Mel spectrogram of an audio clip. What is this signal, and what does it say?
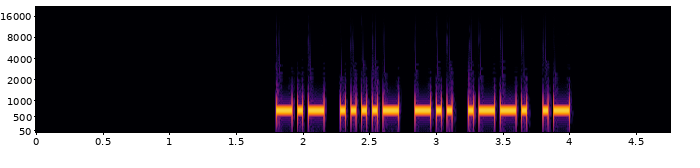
Morse code, heard as a keyed tone, about 32 wpm, 700 Hz. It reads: K4DPA
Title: USA Call Signs - 5 Characters - Repeated 2x - 30wpm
